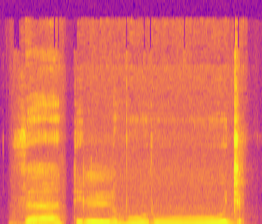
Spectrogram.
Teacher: Ada lantunan yang kuat dekat sini sebab huruf jim ini berada di akhir kalimah dan ia merupakan qalqalah kubra.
